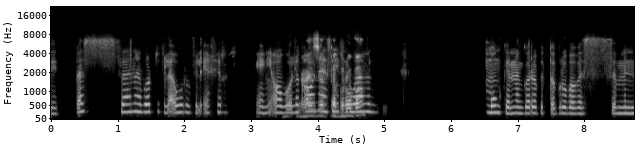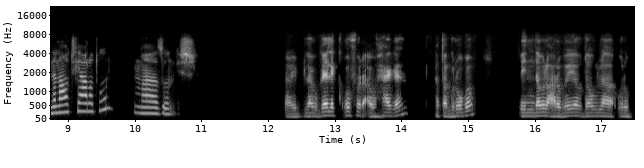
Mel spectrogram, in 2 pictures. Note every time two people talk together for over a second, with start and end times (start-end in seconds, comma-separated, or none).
3.5-4.7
